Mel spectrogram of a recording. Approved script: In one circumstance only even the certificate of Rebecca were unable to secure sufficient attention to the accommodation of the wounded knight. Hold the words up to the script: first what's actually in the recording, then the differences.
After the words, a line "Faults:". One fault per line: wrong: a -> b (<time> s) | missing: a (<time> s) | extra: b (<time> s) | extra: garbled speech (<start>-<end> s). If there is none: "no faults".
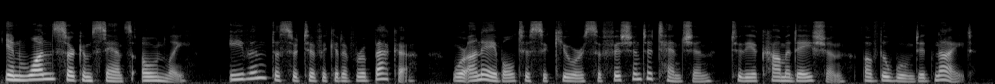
In one circumstance only even the certificate of Rebecca were unable to secure sufficient attention to the accommodation of the wounded knight.
Faults:
no faults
